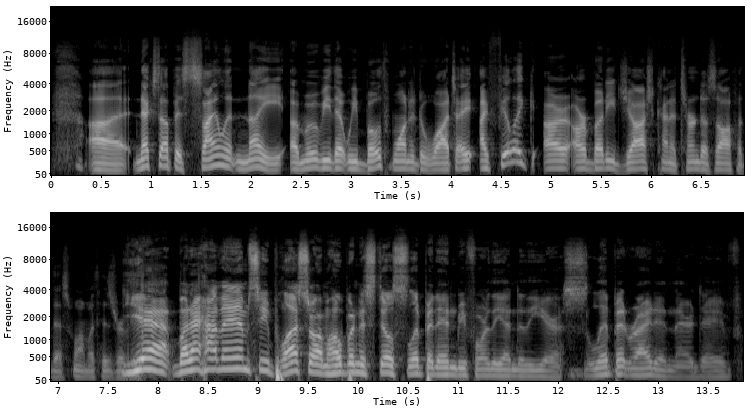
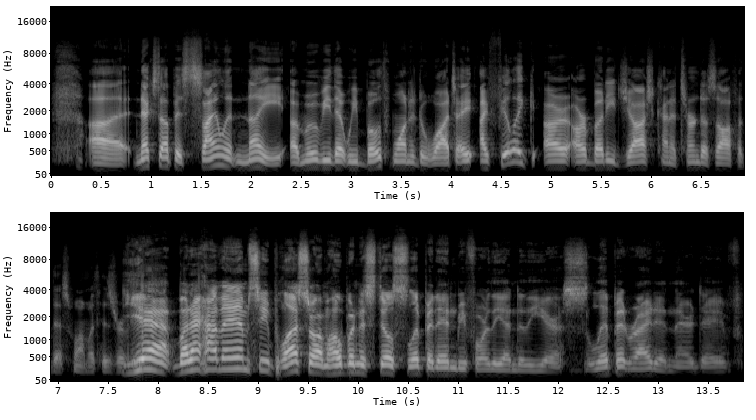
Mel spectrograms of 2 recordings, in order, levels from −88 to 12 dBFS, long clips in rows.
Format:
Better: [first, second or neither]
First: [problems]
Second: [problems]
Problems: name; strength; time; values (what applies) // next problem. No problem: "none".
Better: first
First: none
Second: thin; somewhat; fading below 300 Hz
